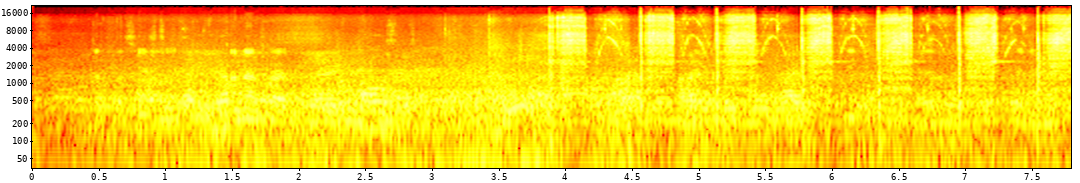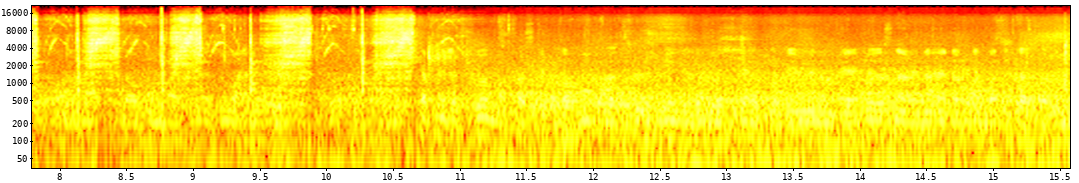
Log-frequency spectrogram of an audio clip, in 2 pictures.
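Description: A knife blade is honed on a Wicked Edge guided sharpener, the stones rasping against steel in steady back-and-forth strokes that run close and loud throughout, with talk over parts of it.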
